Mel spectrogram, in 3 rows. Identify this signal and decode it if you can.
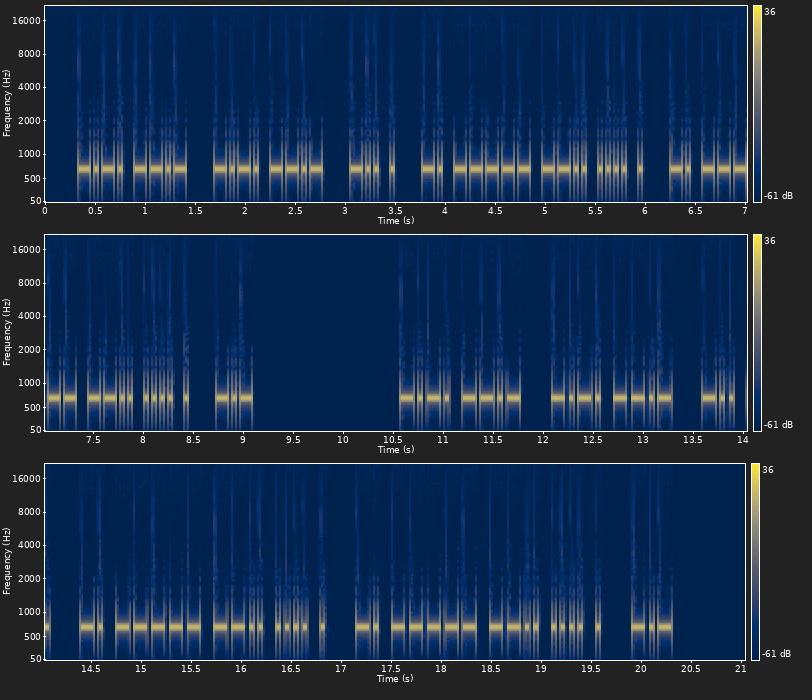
Morse code, heard as a keyed tone, about 29 wpm, 700 Hz. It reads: CQ CQ DE N0ZHE N0ZHE K CQ CQ DE N0ZHE N0ZHE K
